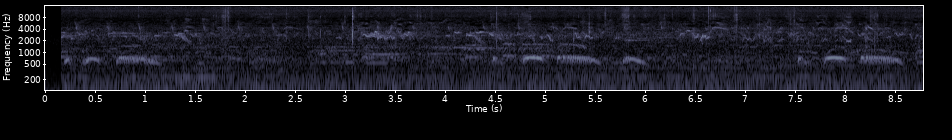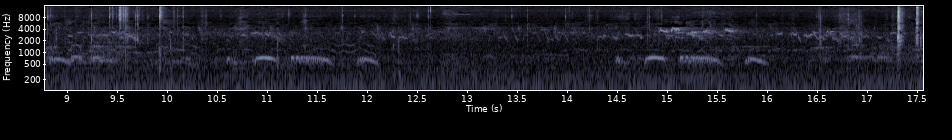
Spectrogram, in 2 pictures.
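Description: Dove cooing in repeated phrases of three or four arched, low notes, with small birds chirping higher and fainter behind it. A few sharp clicks come near the end.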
